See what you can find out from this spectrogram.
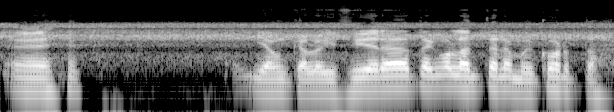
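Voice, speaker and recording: A man chatting casually and off the cuff as a radio hobbyist, in a halting, unscripted way. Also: mid-range voice, fairly even intonation. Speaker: radio hobbyist recording a vlog. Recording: loud radio static and hiss. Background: crackling CB walkie-talkie reception.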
